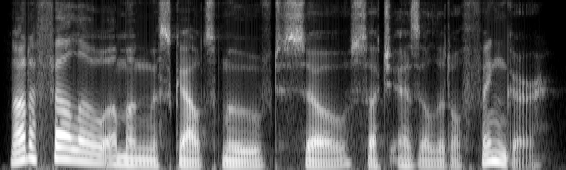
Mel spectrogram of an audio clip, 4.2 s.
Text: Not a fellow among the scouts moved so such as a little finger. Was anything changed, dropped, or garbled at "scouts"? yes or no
no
